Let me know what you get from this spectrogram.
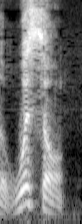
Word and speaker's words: whistle: 大家注意这个词啊， WR 开头，那么往往有时呢这个 W 是不发音的，比如说这个吹哨子 Whistle 啊，像这里 Wrestle W 都是不发音的，在英语中被称作 unvoiced 啊，不发音，摔跤。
